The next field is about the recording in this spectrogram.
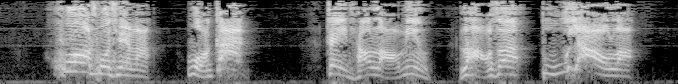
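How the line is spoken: Sudden angry roar. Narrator (Chinese): 枯坐沉思的张勇突然发出了一声怒吼

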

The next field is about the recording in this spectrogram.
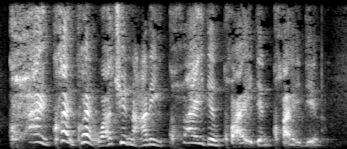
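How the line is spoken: Repeated urgent shouting. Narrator (Chinese): 他就这样子一直喊，一直喊

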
